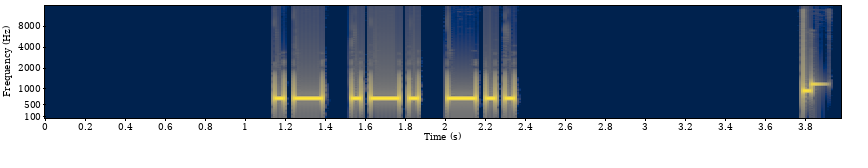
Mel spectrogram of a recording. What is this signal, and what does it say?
Morse code, heard as a keyed tone, about 25 wpm, 700 Hz. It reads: ARD
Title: Top Three Letter Combinations in Words 25wpm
